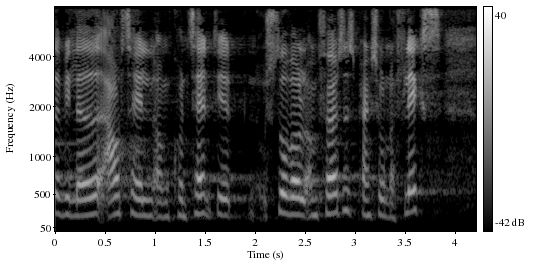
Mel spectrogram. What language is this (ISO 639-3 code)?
dan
